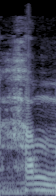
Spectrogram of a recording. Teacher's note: karena ada mim yang tasdid yang bacanya didengungkan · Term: gunnah musyaddadah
